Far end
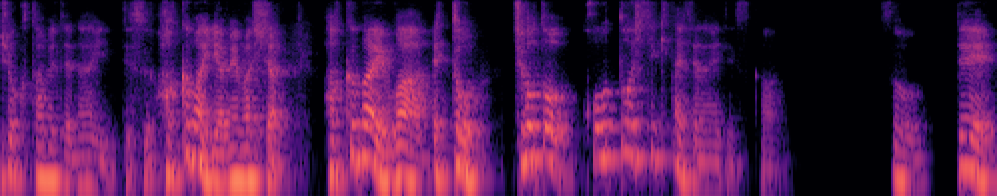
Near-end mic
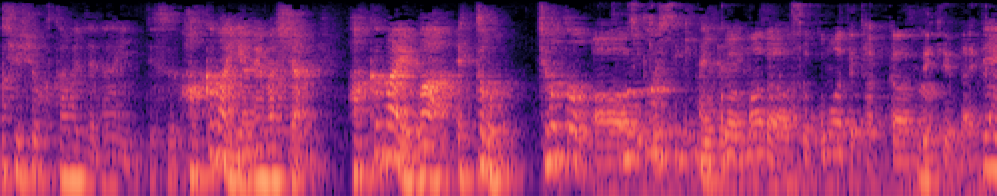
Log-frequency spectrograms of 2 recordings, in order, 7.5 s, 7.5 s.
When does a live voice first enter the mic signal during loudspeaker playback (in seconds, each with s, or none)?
4.4 s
